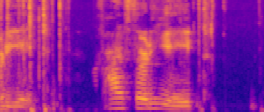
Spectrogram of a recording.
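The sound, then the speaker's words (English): Someone types on a computer keyboard, making quick runs of light plastic key clicks while a voice talks over much of it. “Why are you searching? Bro, don't type so loud.”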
